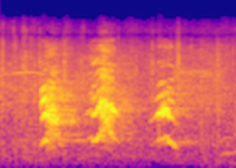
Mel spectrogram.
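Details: Daycare dogs on a rainy day bark with excitement because they can hear preparations to hide treats for them. Three sharp, mid-pitched barks come in quick succession within about a second and a half.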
